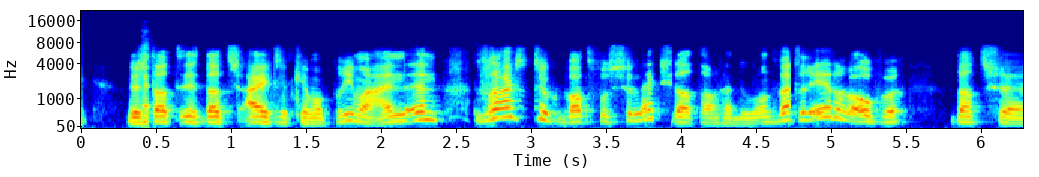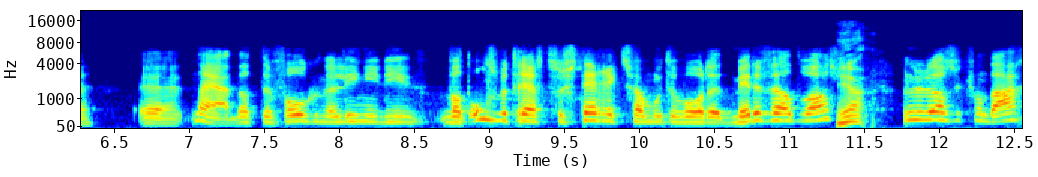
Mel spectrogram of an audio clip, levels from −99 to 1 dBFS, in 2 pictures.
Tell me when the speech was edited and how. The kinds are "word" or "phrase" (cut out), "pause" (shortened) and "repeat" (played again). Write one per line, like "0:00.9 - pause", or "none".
0:03.2 - phrase
0:03.9 - word
0:04.7 - word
